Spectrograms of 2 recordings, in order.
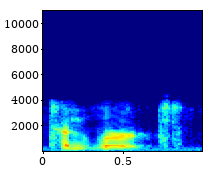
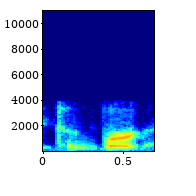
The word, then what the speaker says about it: convert: Well, the word is convert. From Adam to Christ, and someone can pick up the title and pronounce it convert, like a noun, but it's actually convert as in a verb, as in it is God's job to convert the soul, or a person needs to convert to Christ.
